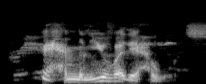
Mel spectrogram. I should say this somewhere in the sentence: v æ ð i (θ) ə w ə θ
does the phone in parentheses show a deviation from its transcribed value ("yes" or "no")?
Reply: yes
